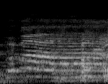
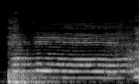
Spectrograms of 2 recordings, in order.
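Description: First: High yelping pop-star cry with a laugh; a hint of a pop-star squeal on "Papa!". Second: High, loud sung-out yell of "Papa!". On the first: Showing the audience how the yell sounded. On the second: Retold or imitated. [name] yelling mid-take to shock the crew. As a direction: belt out "Papa!" like a wild cry. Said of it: "and he yells".

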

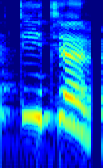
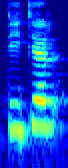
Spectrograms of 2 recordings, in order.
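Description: First: teacher higher, in two drawn-out beats; split into syllables. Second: Said in the usual way. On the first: Shown as a demonstration. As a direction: stretch टी and चर in teacher. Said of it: "इसके टू syllables हैं". (Teacher को दो हिस्सों में खींचकर) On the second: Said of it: "उस्ताद जो है".

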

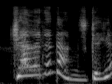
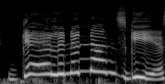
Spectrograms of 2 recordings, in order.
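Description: First: "Gel" said as jel, clipped posh; higher Cockney line with "Gel"; gel for girl. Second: High, loud Cockney policeman; hammed-up high Cockney voice; Cockney accent. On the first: Shown as a demonstration. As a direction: say "Gel in a nun's gear" with jel. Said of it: "it's gel, isn't it". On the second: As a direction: put on a bad high Cockney. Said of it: "I can't do a Cockney accent".

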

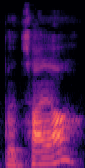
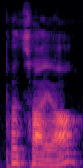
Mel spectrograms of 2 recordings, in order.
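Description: Both takes have the same delivery.

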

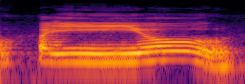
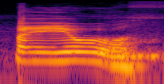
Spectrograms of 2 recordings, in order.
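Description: First: ਪਈਓ drawn out slowly with a long ee, pa-ee-o; spell-out result ਪਈਓ, long ee then open o; long ee before o. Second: ਪਈਓ shortened to pe-o, no long ee; common mispronunciation. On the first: Teacher showing the correct Gurbani reading, ਪਈਓ with long ee. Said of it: "ਈ ਊੜੇ ਨੂੰ ਹੋੜਾ". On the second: Teacher quoting how some congregations misread it, ਪਈਓ as short pe-o. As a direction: say ਪਈਓ as two syllables, pe-o. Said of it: "ਕਈ ਸੰਗਤਾਂ ਇਸ ਦਾ ਉਚਾਰਨ ਕਰ ਦਿੰਦੀਆਂ ਨੇ". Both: Shown as a demonstration.

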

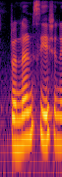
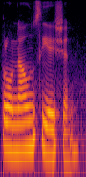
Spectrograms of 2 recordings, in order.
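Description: First: PRONUNCIATION with NUN in the second syllable; correct pronunciation. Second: PRONUNCIATION with NOUN in it, pro-NOUN-ciation; wrong pronunciation. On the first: Teacher giving the right word, pronunciation with a NUN sound, louder. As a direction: say pro-NUN-ciation, firmly and louder. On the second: Teacher showing the mistake, pronunciation said as pro-noun-ciation. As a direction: make the second syllable of pronunciation rhyme with town. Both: Shown as a demonstration. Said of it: "it's not pronunciation".

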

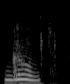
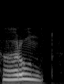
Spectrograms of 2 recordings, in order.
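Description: First: Ґрунт with a hard g, as grunt, said quieter; hard g correction. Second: Ґрунт with a soft Ukrainian г, like hrunt; soft h pronunciation. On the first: (ґрунт з твердим ґ, тихіше) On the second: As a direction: say ґрунт as hrunt, breathy h sound. (ґрунт з м'яким г, як «грунт») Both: Shown as a demonstration.

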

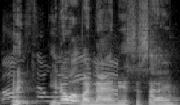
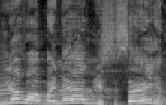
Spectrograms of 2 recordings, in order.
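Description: First: "you know what my nan used to say?" reread as a natural question, stress on "know"; corrected intonation. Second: "You know what my nan used to say?" read with the wrong tune, pitched high on "know"; a sing-song misread of "You know what my nan used to say?"; wrong intonation. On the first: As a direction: redo it with a normal friendly question tune. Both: Shown as a demonstration. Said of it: "I said that with the wrong intonation".

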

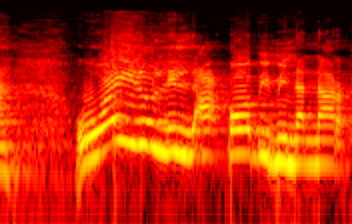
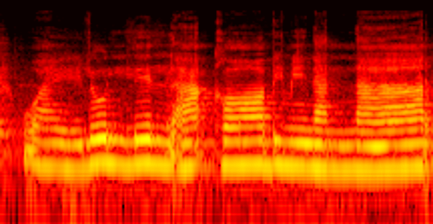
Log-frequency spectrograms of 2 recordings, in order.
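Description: First: Drawn-out, higher calling cry; loud calling out. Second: Said in the usual way. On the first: Shown as a demonstration. Preacher demonstrates the prophet's call, drawn out and raised. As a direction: stretch วัยลุล and call it out slowly. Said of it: "ใช้เสียงดังด้วย". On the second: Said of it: "ไม่ใช่นะ".

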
